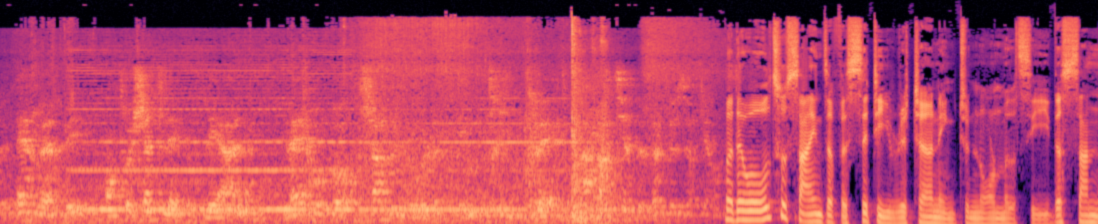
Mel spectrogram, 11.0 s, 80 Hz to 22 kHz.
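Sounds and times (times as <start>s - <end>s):
sustained metro train motor whine: 0.0s - 6.1s
Paris metro train rumbling in motion heard from inside the car: 0.0s - 7.3s
speech: 0.2s - 10.9s.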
